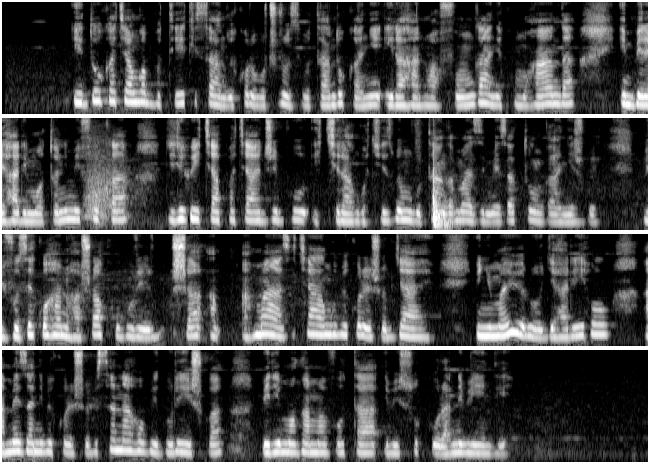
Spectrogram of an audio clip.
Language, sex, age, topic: Kinyarwanda, female, 25-35, education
